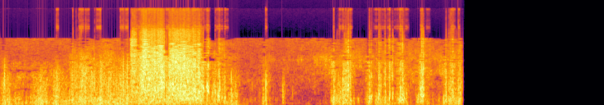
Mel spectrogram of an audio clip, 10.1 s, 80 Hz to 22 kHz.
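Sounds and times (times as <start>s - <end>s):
wind buffeting microphone: 0.0s - 7.8s.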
